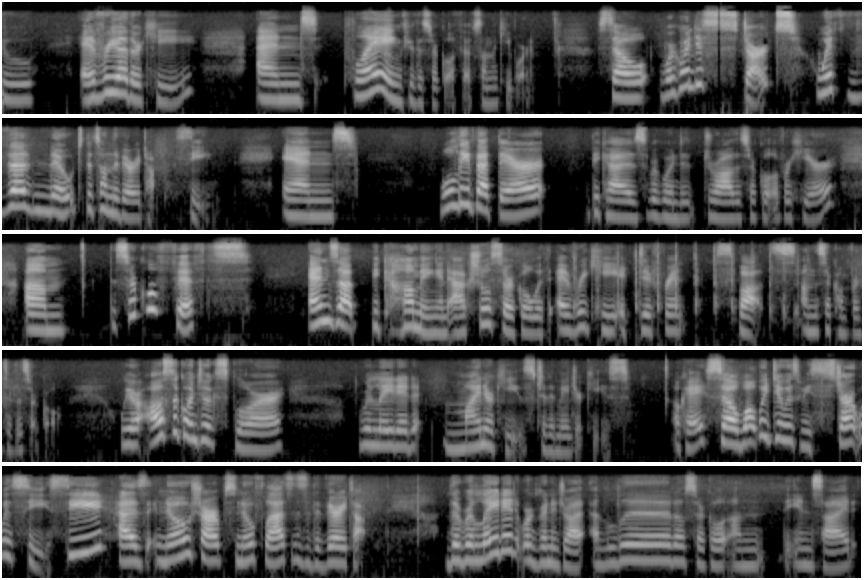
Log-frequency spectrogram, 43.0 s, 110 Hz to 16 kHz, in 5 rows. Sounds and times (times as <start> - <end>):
Speech: 0.0 - 1.9, 2.6 - 5.4, 6.0 - 10.8, 11.4 - 12.2, 13.0 - 19.7, 20.3 - 26.4, 27.0 - 28.6, 29.4 - 38.0, 38.8 - 42.9.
